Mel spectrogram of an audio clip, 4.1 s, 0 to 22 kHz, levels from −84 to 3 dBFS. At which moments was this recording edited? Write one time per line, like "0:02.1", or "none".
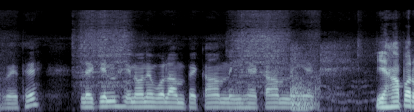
0:03.2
